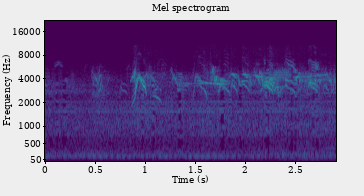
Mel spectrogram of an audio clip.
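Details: Osprey calling at the nest after bringing in an early fish, ranch, 30 April 2020, about 7 a.m.: soft high chirps build into a quick run of shrill, slurred whistled notes, with a low steady hum behind.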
